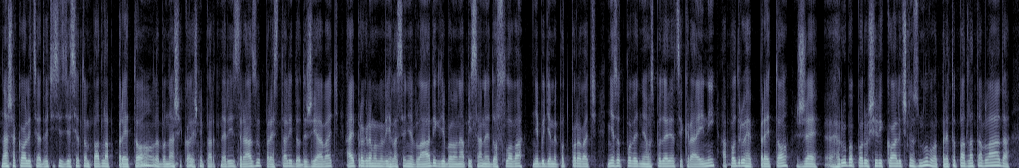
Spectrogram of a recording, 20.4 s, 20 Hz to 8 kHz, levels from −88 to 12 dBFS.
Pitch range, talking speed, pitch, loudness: 115-125 Hz, 115 wpm, 120 Hz, -19 LUFS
